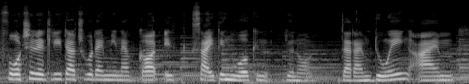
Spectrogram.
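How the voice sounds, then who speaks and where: Music plays in the background behind a woman with an Indian accent. Her pitch is fairly high and her pace moderate. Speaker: film actress. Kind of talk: interview answer. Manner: casual, conversational.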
